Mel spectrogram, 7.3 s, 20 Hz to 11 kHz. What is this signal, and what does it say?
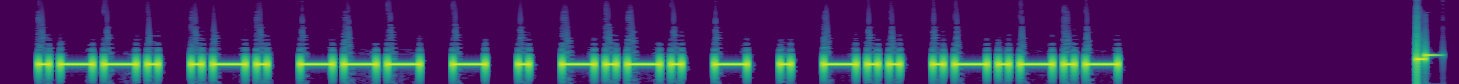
Morse code, heard as a keyed tone, about 21 wpm, 700 Hz. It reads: PROTECTED.
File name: Sentences with 9-Word Phrases - 22wpm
